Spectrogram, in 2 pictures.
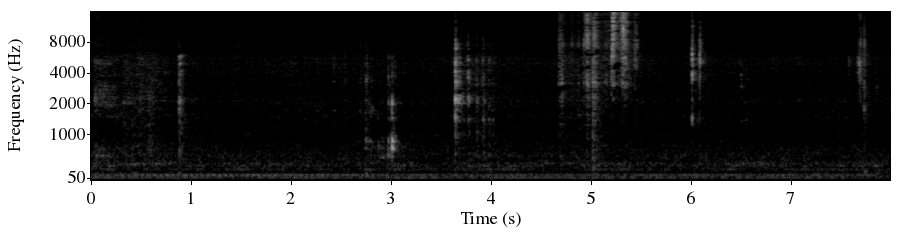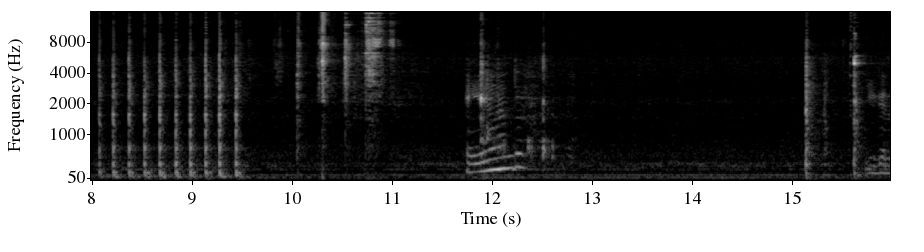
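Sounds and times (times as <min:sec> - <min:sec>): spoon scraping jar and bowl: 0:10.0 - 0:11.1.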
